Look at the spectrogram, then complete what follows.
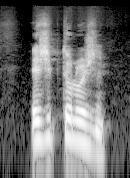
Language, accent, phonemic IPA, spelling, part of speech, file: French, France, /e.ʒip.tɔ.lɔ.ʒi/, égyptologie, noun, LL-Q150 (fra)-égyptologie.wav
- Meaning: Egyptology (the study of ancient Egypt)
